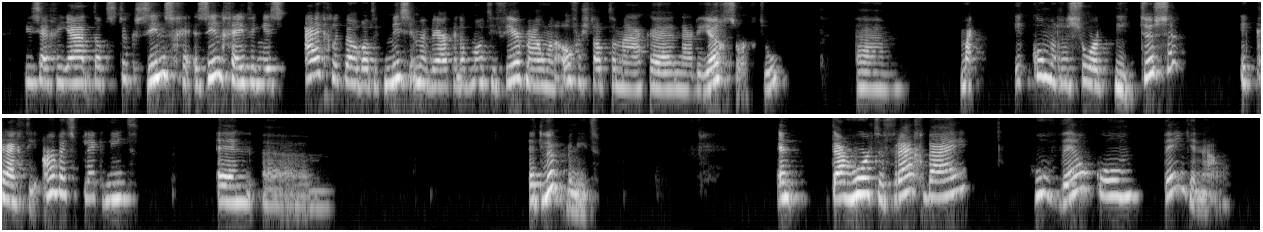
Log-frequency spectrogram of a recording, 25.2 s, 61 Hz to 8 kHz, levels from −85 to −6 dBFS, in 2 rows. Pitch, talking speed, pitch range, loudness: 240 Hz, 140 wpm, 215-280 Hz, -22 LUFS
